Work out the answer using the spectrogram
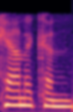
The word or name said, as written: cannikin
